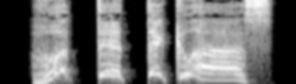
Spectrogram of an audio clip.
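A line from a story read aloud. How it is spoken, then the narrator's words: Admiring exclamation. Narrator (Russian): с искренним восхищением воскликнул Джонс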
